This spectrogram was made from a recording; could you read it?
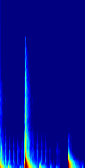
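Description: Three solid signal knocks on the wooden door of Athos's apartment, unevenly spaced with a longer pause before the last, each a sharp rap with a short ringing decay and no one speaking.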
